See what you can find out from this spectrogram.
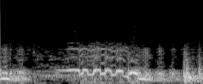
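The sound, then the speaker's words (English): A horse whinnies once in a wavering, mid-pitched call that rises and falls for under a second, surrounded by other sound. “Oh, there, horses.”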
